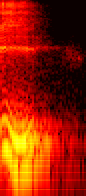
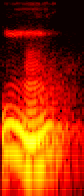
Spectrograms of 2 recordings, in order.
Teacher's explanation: you produce e, your tongue is closer to the teeth. When you produce oo, your tongue goes back.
